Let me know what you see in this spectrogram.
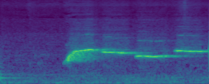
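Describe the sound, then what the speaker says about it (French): A single person whistles idly, one rising note sliding into a gently wavering, sustained tune, close and clear with no talking. "parce qu'en général on siffle quand on a ce moment-là"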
